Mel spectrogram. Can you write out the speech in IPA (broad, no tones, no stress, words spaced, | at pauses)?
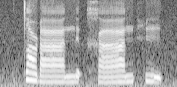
tˤɪɽaː nɪʔxaːnhĩ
